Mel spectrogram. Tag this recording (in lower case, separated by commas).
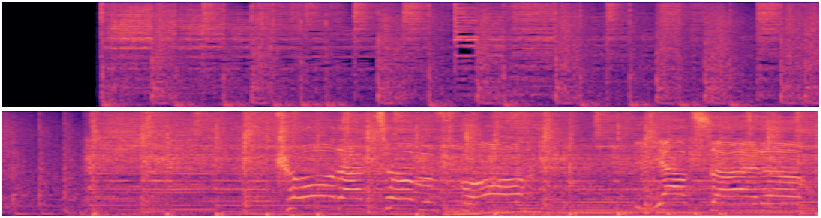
bass drum, drum, percussion, snare drum, rimshot, drum kit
